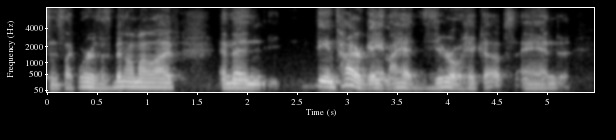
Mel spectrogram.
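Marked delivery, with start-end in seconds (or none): none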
